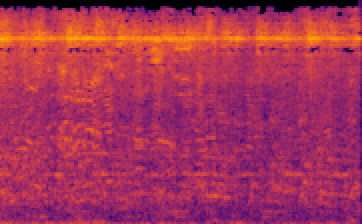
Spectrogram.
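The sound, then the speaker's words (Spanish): A busy fairground street crowd on the Calle del Infierno at the fairground: a dense, steady hubbub of many overlapping voices, loud and continuous throughout, with no single speaker standing out. “Así suena la calle del infierno estos días.”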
